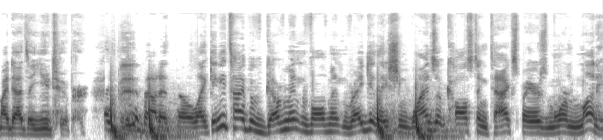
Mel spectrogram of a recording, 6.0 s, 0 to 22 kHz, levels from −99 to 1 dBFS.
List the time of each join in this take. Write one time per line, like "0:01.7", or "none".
0:01.1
